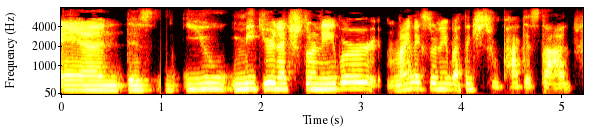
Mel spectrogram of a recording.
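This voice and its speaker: A woman with an American accent and an unremarkable speaking voice, moderate in pace, with ordinary pitch variation. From England. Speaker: fashion stylist and network marketer. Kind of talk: interview.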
